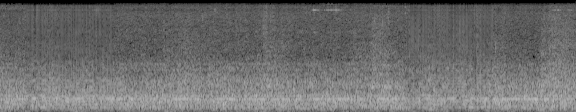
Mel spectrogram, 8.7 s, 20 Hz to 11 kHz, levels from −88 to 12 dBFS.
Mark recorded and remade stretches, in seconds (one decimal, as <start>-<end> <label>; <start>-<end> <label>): 0.0-0.4 recorded; 0.4-1.7 remade; 1.7-6.1 recorded; 6.1-7.4 remade; 7.4-8.7 recorded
